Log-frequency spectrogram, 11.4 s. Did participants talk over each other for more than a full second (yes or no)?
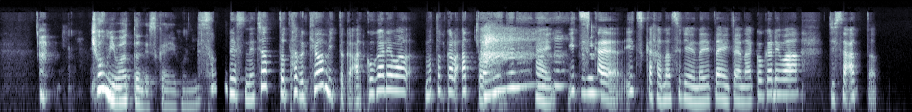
yes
